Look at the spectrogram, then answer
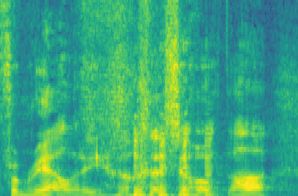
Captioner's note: laughter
